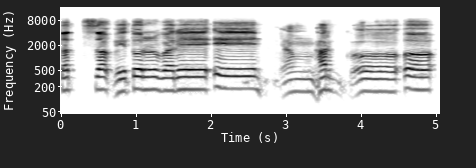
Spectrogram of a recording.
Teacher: भर्गो ऐसा करके ओकार को नहीं करेंगे, ओकार को नहीं खींचेंगे यहाँ पे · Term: स्वरित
